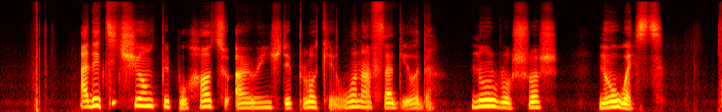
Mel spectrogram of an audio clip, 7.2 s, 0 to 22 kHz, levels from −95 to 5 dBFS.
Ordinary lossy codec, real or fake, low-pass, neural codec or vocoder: none; fake; none; autoencoder, 48 kHz, 32 numbers a frame, DAC-VAE, trained on Japanese speech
